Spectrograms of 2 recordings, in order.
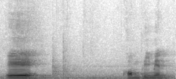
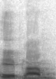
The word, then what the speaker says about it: A complement: เรา ไม่ อ่าน ว่า a prim เรา ไม่ อ่าน ว่า a คำ ว่า prim นะ คำ ว่า prim เนี่ย เรา ใช้ อ่าน พวก อนุพันธ์ นะ ถ้า เรียน ม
